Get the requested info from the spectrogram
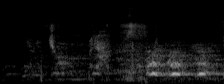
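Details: Small female Pinscher, born 2018, a rescue dog in Italy, giving a few short yelping barks near the end, with a woman speaking Italian softly in the background.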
